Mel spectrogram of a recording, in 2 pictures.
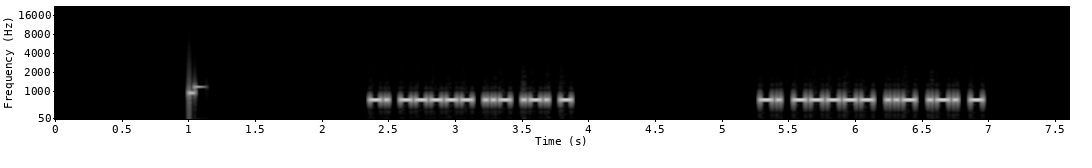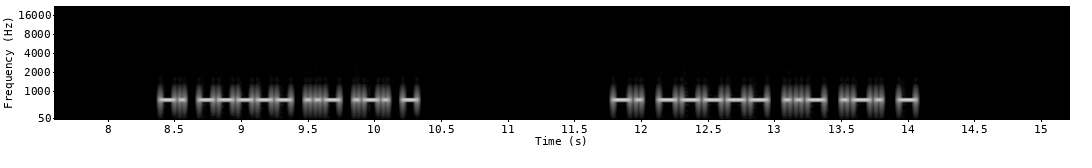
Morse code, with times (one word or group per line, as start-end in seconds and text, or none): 2.4-3.9 N0URT
5.3-7.0 N0URT
8.4-10.4 N0URT
11.8-14.1 N0URT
